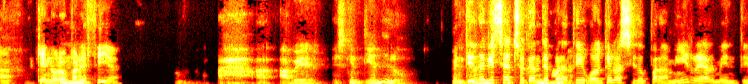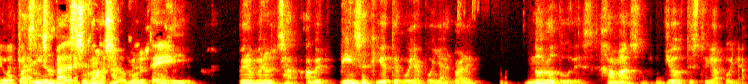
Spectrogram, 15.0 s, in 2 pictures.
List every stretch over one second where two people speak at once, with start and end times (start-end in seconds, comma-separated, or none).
4.6-5.8, 7.4-9.3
